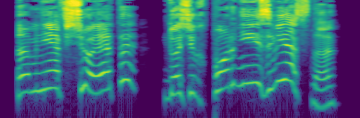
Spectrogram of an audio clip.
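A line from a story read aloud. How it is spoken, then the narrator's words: Squeaky. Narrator (Russian): пропищал Хильдебрандт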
